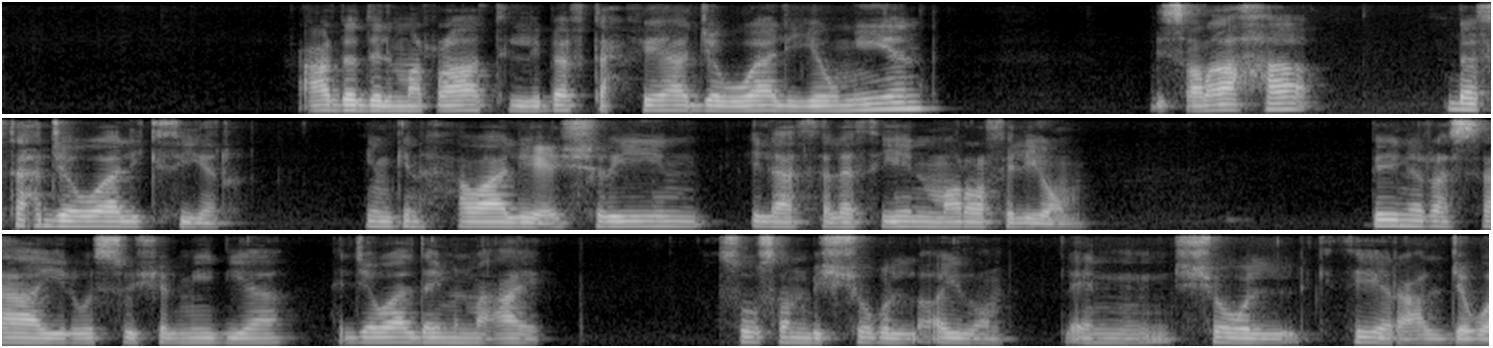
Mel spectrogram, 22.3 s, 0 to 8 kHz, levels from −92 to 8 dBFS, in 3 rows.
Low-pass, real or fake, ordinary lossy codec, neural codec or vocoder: 7.2 kHz; real; none; none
